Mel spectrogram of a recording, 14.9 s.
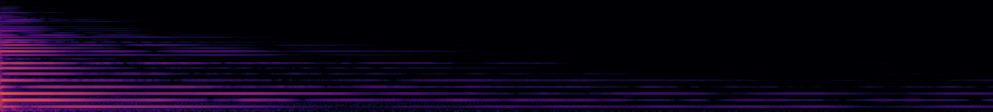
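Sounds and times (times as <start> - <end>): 
classical piano note F3: 0.0 - 7.7.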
